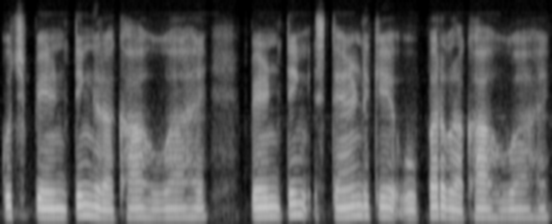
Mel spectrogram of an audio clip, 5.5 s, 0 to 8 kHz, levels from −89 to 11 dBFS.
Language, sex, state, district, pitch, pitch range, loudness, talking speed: Hindi, male, Jharkhand, Palamu, 115 Hz, 110-125 Hz, -18 LUFS, 130 wpm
